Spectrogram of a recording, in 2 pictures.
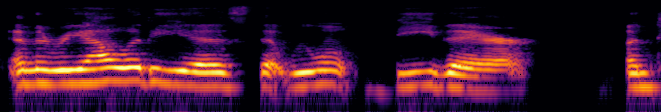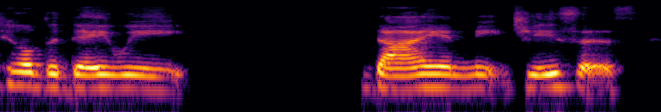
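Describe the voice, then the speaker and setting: A woman with a slightly low-pitched voice hosts a small-group Bible study. She speaks conversationally, in a reflective and encouraging manner, as if advising group members. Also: steady tone, a little slow, warm tone. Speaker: Bible study video host.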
